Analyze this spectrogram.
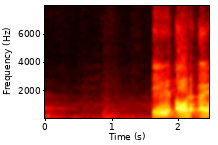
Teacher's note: ए और ऐ का जो उच्चारण स्थान होता है वह कंठ और तालु दोनों होता है। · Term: कंठ तालव्य वर्ण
